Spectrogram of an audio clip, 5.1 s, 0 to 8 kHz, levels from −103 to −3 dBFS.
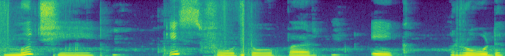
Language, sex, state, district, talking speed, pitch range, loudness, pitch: Hindi, female, Madhya Pradesh, Katni, 85 wpm, 160-220 Hz, -15 LUFS, 175 Hz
